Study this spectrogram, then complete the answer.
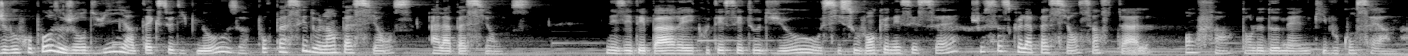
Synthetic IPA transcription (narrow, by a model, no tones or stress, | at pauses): ʒəvupχɔpozoʒuʁd̪ɥiɛ̃t̪ɛkst̪əd̪ipnozpuʁpased̪əlɛ̃pasjɑ̃s | alapasjɑ̃s | nezit̪epaːʁeekut̪esɛt̪od̪joosisuvɑ̃kənesesɛʁʒyskasə̥kəlapasjɑ̃sɛ̃st̪a̰l | ɑ̃fɛ̃d̪̥ɑ̃ləd̪ɔmɛnkʲʰivukɔ̃sɛʁn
